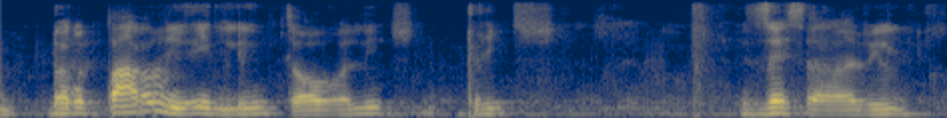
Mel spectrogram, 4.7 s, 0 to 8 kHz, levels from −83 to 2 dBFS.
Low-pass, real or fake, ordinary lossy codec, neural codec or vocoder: 7.2 kHz; fake; none; codec, 24 kHz, 1.5 kbps, HILCodec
